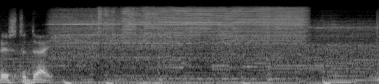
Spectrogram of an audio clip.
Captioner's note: steel buzzing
